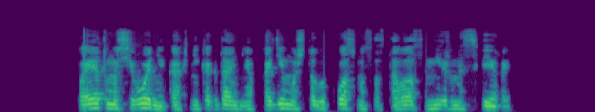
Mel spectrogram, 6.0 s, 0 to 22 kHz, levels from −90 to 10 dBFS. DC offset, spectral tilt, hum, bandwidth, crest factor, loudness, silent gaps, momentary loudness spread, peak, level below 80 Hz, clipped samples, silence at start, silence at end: under 0.1%; -7 dB/octave; none; 7.4 kHz; 18 dB; -20 LUFS; none; 9 LU; -4 dBFS; -56 dBFS; under 0.1%; 0.8 s; 0.85 s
